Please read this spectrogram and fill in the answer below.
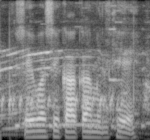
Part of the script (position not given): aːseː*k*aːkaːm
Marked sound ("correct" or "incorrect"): correct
